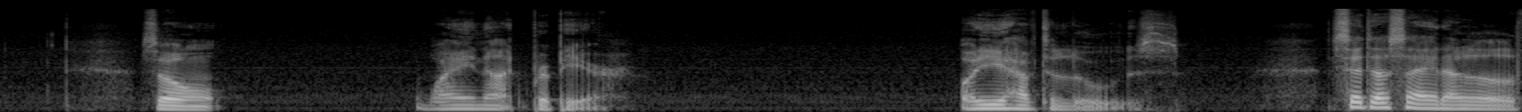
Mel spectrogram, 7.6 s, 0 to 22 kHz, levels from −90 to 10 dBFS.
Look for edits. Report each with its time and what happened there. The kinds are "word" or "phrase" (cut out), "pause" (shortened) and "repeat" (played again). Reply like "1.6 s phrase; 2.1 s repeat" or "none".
none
